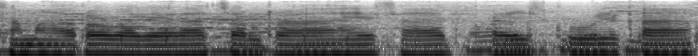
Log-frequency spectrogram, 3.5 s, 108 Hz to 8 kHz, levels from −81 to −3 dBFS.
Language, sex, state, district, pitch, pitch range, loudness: Hindi, male, Chandigarh, Chandigarh, 130 Hz, 130-135 Hz, -17 LUFS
